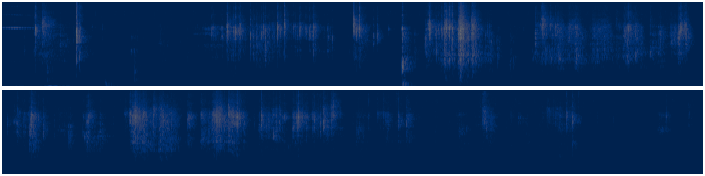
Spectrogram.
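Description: Plastic piping bag crinkling and rustling in the hands as soft choux pastry dough is pushed into it with a silicone spatula, with one sharp knock about four seconds in. The rustling dies down over the last few seconds.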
